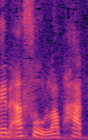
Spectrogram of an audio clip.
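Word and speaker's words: อสูรผัด: อสูร ผัด นะ คะ อสั อ่า ออก เสียง เป็น อสูร ผัด เนาะ อสูร ผัด นะ คะ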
